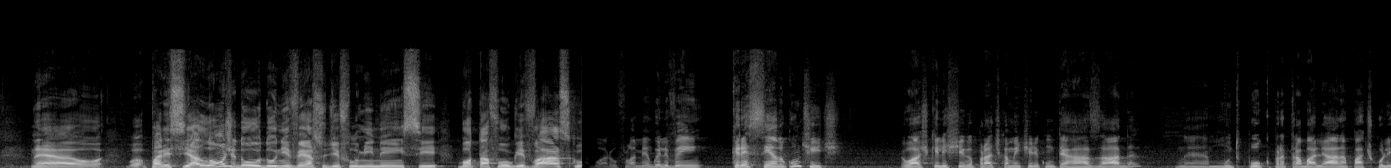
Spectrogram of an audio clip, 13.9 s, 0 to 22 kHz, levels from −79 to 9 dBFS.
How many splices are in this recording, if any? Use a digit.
1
